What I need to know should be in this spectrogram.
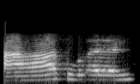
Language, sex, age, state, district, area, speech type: Sindhi, female, 18-30, Gujarat, Kutch, urban, conversation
